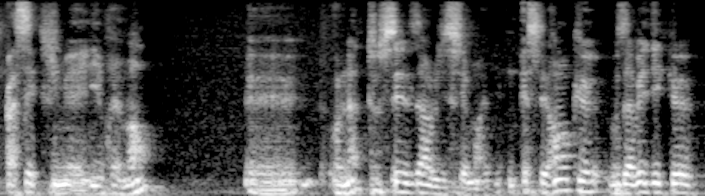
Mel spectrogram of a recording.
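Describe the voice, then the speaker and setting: Gravelly distant man at a press conference. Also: medium pitch, darkish tone. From Burundi. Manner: hesitant, many fillers, earnest. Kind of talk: unscripted remarks at a press conference. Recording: echoey room, distant mic, faint hiss.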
